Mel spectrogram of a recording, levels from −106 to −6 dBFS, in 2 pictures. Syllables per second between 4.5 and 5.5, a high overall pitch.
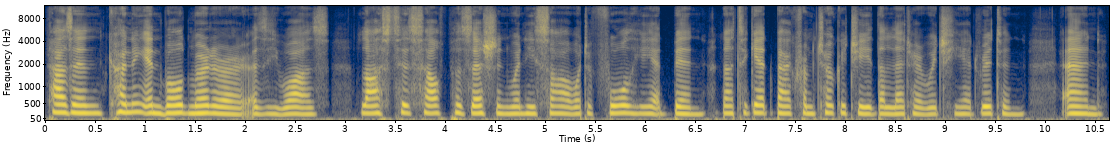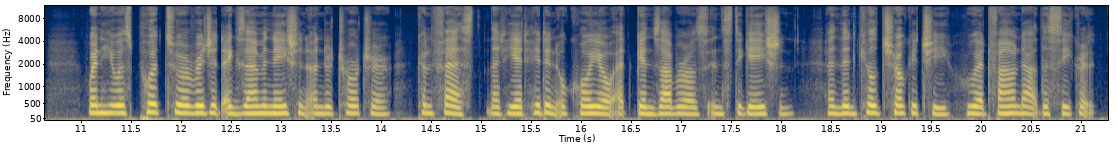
Yes: 5.0 syllables/s; high, 205 Hz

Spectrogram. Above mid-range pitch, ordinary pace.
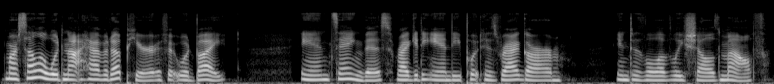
Yes: high, 210 Hz; average, 195 wpm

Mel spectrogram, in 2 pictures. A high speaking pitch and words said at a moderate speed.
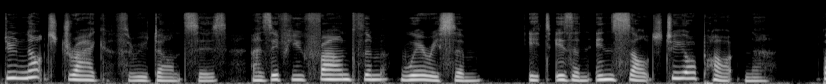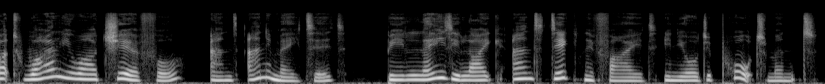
No: high, 215 Hz; slow, 120 wpm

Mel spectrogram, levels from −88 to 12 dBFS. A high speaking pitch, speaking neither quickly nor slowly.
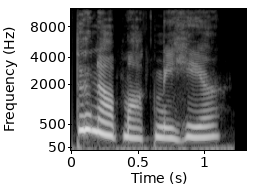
No: high, 240 Hz; fast, 230 wpm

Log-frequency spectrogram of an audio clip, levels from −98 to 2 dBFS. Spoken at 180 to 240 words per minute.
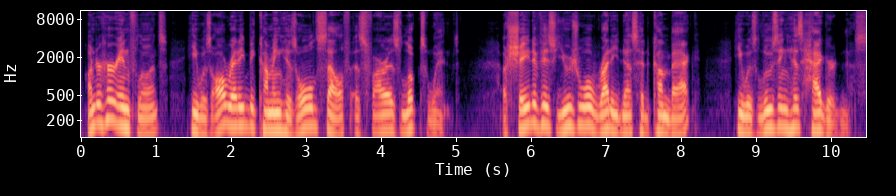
No: average, 165 wpm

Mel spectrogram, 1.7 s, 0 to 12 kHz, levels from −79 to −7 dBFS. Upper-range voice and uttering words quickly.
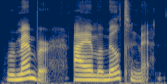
Yes: high, 195 Hz; fast, 215 wpm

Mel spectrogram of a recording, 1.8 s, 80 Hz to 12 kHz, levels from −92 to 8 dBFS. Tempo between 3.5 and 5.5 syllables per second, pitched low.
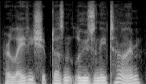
Yes: 5.4 syllables/s; low, 110 Hz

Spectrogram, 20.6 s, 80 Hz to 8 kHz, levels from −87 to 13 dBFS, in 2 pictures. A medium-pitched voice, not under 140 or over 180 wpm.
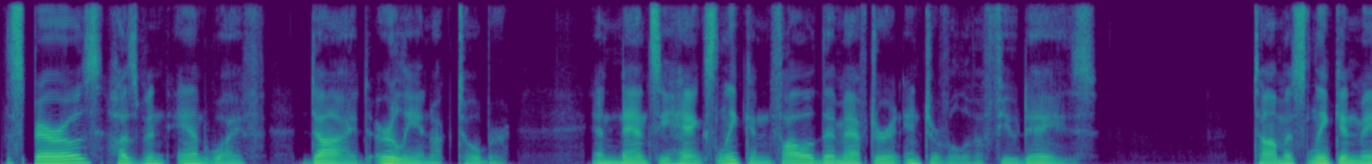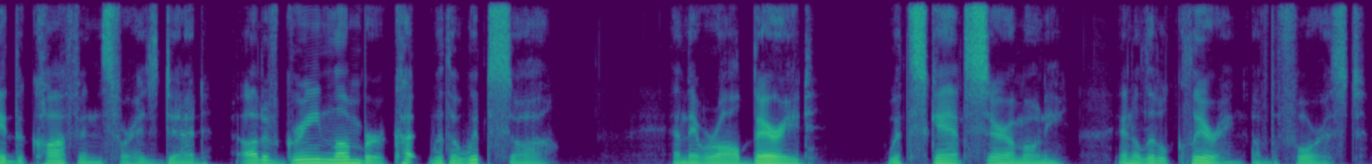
No: low, 115 Hz; average, 155 wpm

